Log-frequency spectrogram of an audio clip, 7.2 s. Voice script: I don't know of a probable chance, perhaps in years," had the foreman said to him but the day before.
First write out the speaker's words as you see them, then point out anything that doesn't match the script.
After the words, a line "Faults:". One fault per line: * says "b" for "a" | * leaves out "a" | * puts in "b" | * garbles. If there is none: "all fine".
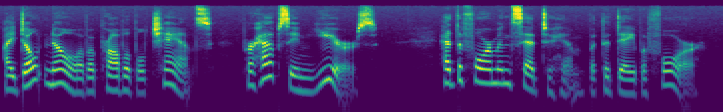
I don't know of a probable chance, perhaps in years," had the foreman said to him but the day before.
Faults:
all fine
